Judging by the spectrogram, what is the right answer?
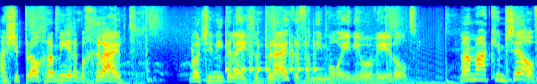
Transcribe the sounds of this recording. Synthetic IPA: ɑsjəprowxramɪːɾəbəχrɛjp̚t | ʋɔɹtjənitalejnχəbrœɥkərfɑndimoːjəniwəʋɪːɾəlˠtmaːɹmaːkjəəmzɛlˠf

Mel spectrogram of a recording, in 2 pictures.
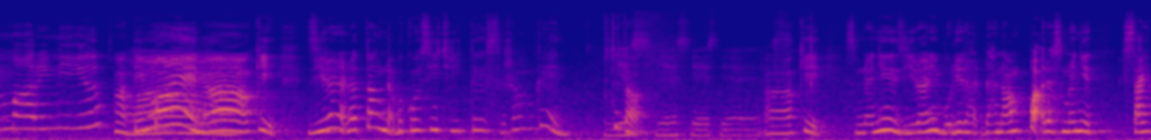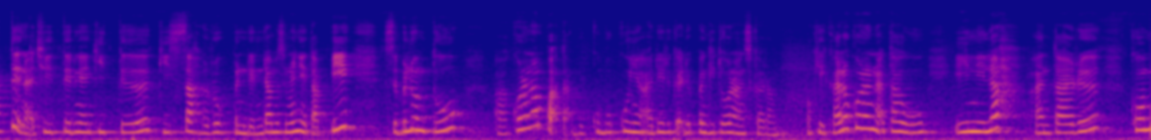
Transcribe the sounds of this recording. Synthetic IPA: emãɾinijəãt̪emãnaoke | ziɾanaʔdat̪aŋnaʔbəkoŋsit͡ʃəɾit̪əsəɾaŋkan | bət̪ut̪aʔɛsɛ | aoke | səbənarɲəziɾanĩbolɛhdahdahnãmpaʔdahsəbənarɲã | sajt̪ənaʔt͡ʃəɾit̪ədəŋankit̪əkisahrʊhpəndəndamsəbənarɲət̪api | səbəlʊmt̪u | ʔəkoɾaŋnãmpaʔt̪aʔbukubukujaŋadədəkat̪̚dəpank̬it̪əoɾaŋsə̥kaɾaŋokekalawkoɾaŋnaʔt̪au | inĩlah | ant̪aɾə | kom

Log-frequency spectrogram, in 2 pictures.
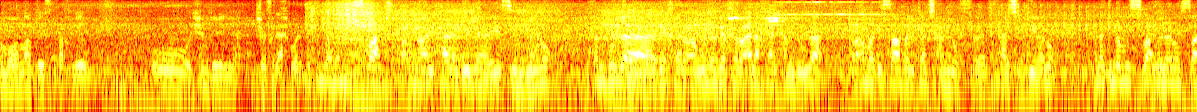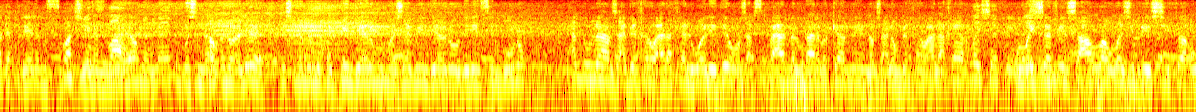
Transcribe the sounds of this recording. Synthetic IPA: mhɾˤnɑt̪ˤːisfˤɑxlil | wlħamd̪ləlːæ̰ | næsəlʔaħwælnækənːəʕnæmənsˤbɑħt̪ˤːɑʔənːuhællħalæd̪jæljæsinbunu | əlħamd̪əlːæbixiɾuwəlːæbixiɾuʕalæxæəlħamd̪əlːæ | ɾˤɑɣməlʔəsˤɑbɑlikænət̪ʕamlufflħaʒəd̪jælu | ʔænːækʊnːæmənsˤbɑħwlːænusˤːɑd̪iqd̪jælimənsˤbɑħʒinæhmæjæmæj | bæʃnt̪ːɑmʔənuʕlih | bæʃlːæmənmħəbːind̪jælumənməʒæbind̪jælud̪jæljæsinbunu | lħamd̪əlːænəɾˤʒaʕbixiɾuʕalæxiɾəlwælid̪iwəɾʒaʕbsˤifʕamælmɣæɾəbakæmːinːəɾˤʒaʕlihʊmbixiɾuʕalæxiɾlːʃæfiwlˤːɑjʃæfiʔənʃɑʔəlˤːɑwlːɑjʒibələʃt̪əfæʔ

